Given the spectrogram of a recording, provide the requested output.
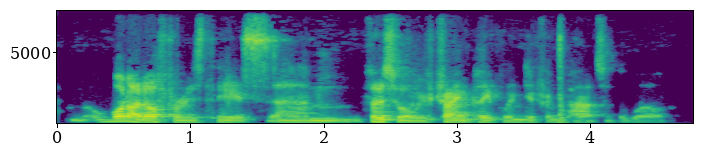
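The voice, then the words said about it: Australian accent. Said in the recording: “Obviously, from my accent, most of my people are in Australia”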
